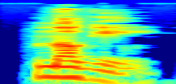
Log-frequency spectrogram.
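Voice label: "moggy", Australian English; pronunciations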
